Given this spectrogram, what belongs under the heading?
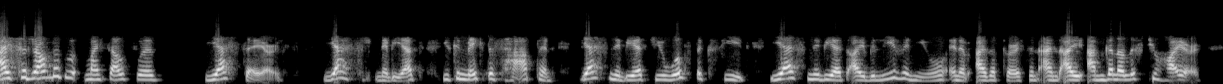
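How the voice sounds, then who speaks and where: A woman with a Lebanese accent talks at a moderate pace in a fairly high pitch. Her tone is animated, with ordinary pitch variation. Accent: Lebanese Arabic accent, noticeable. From Lebanon. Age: 20s. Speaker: stay-at-home mom and online business owner. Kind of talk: interview.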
